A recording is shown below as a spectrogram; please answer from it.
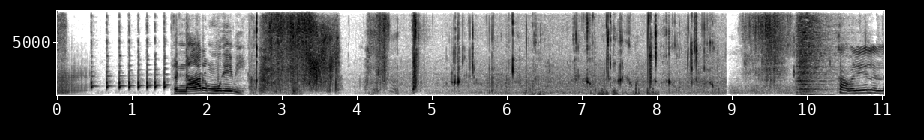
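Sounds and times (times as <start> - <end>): chocolate crunching: 3.2 - 9.4.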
